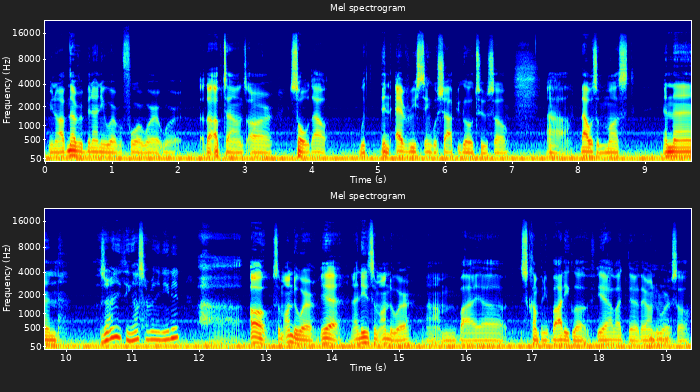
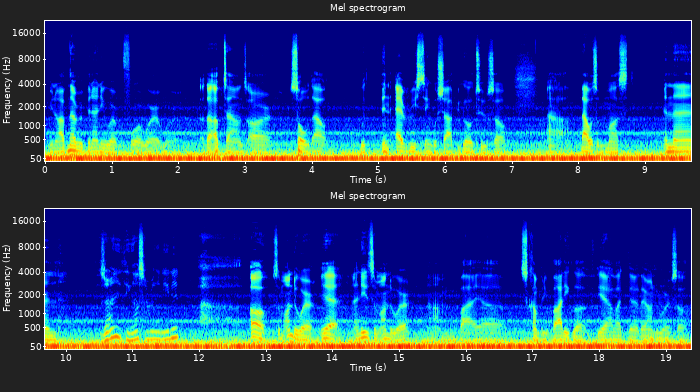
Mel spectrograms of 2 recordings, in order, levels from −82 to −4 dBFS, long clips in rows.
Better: first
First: low rumble; faint; throughout; 25 dB below the speech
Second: low rumble; loud; throughout; 8 dB below the speech

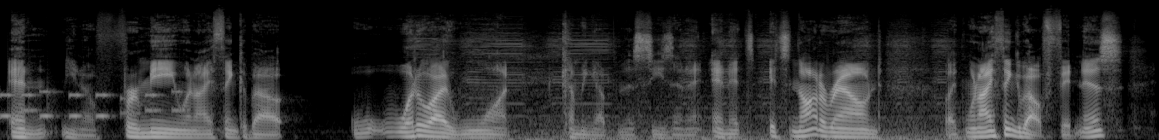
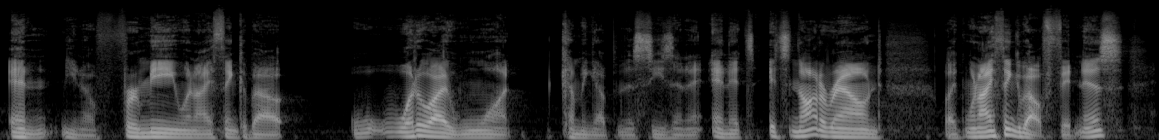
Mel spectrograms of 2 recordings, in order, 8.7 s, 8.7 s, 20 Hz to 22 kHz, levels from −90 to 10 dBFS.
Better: second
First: phone ringing; faint; until 7.5 s; peak 10 dB below the speech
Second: none

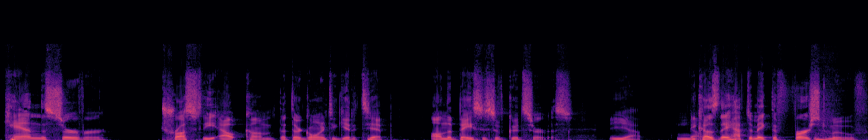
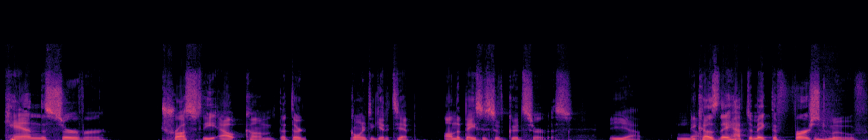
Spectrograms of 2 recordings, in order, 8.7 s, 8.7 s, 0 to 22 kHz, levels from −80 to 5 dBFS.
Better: first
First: none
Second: audio freezing; at 3 s

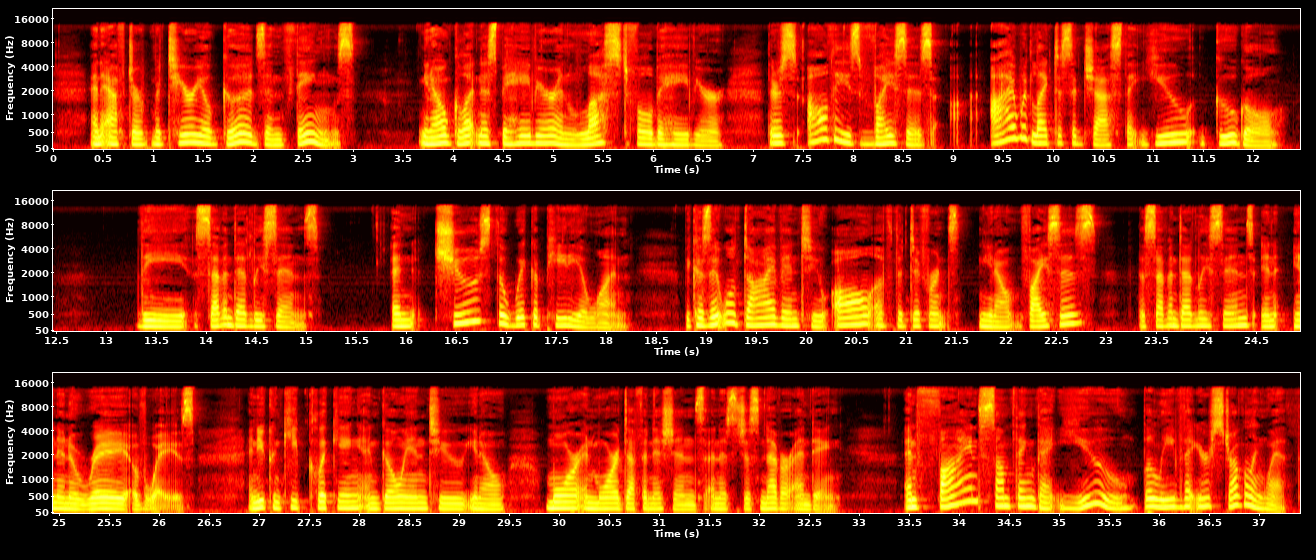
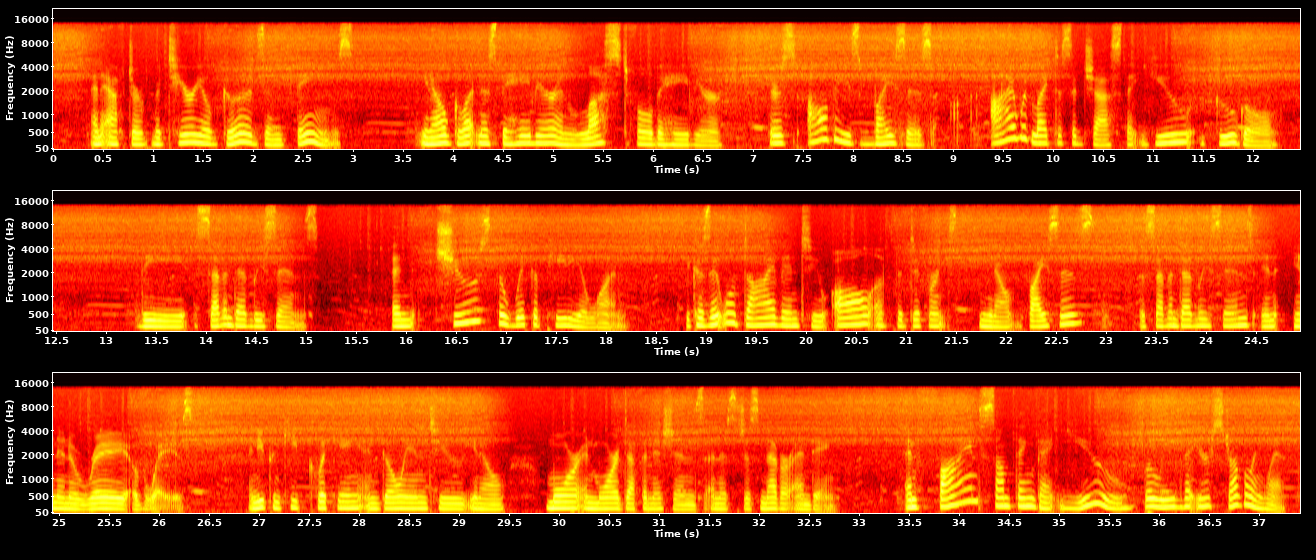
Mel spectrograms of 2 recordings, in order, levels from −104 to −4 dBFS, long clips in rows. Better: first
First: none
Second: hiss; loud; throughout; 4 dB below the speech

